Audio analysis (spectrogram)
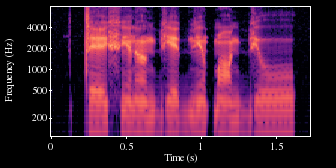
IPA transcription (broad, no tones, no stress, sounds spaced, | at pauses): t e fʲ ə̃ ɾ ə̃ bʲ e bʲ ə̃ ɓ ɑ̃ bʲ u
